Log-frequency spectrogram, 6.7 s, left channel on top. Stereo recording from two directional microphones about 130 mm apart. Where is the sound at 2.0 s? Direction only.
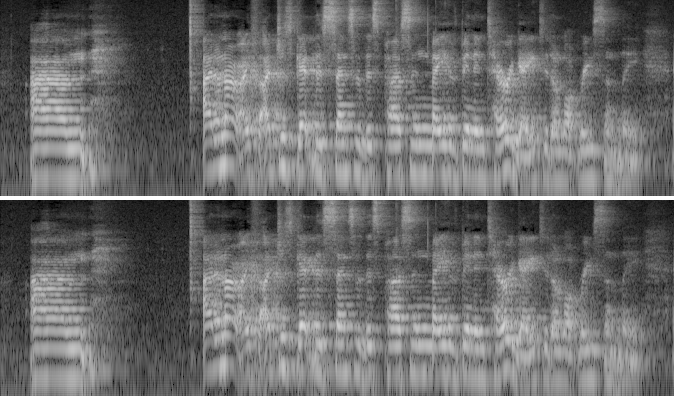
35° left (ahead or behind).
